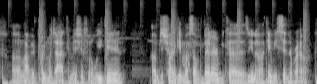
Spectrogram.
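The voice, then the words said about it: Congested voice from a cold. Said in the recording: “this week I have a cold.”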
